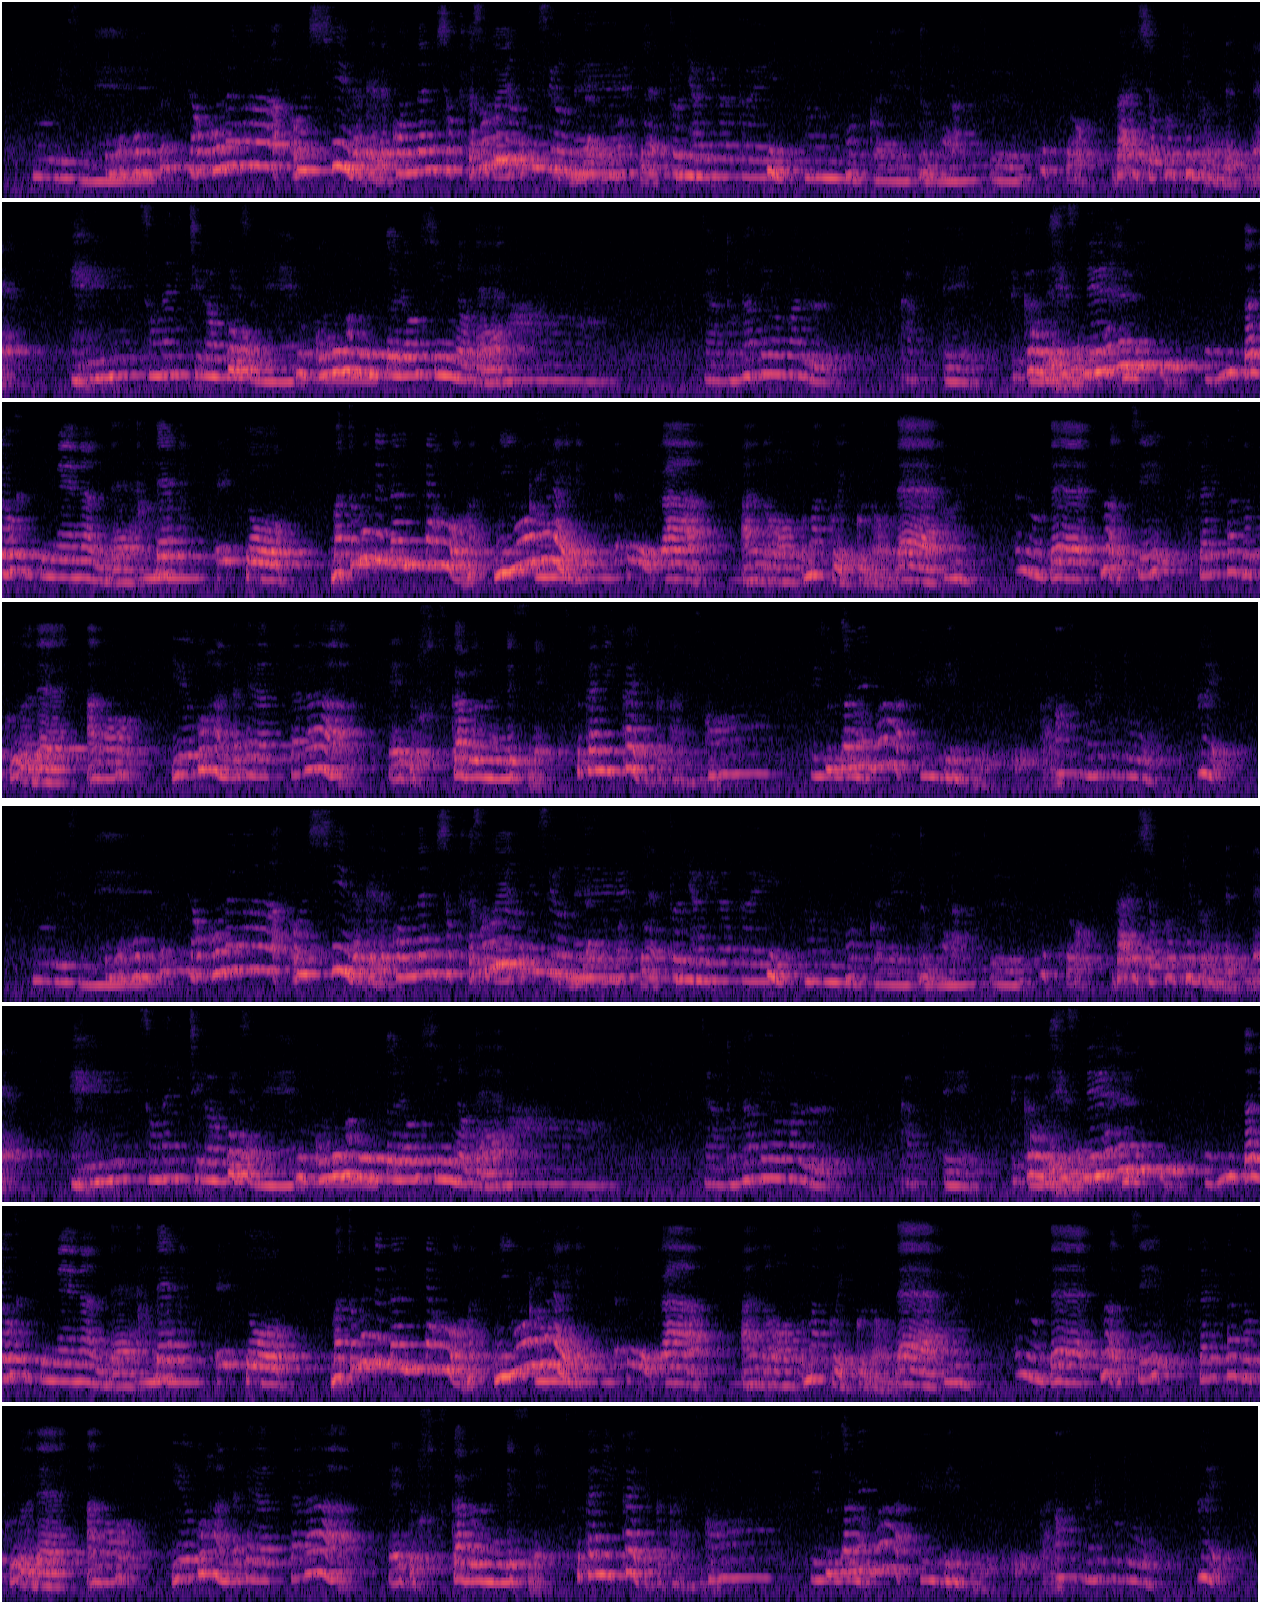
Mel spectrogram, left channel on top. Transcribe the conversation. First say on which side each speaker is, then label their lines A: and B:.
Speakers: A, on the right; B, on the right.
A: そうですね。
B: でも本当にねお米が美味しいだけでこんなに食卓が豊かになるんだと思って、
A: そうなんですよね。本当にありがたい、
B: うん、うん
A: うん、
B: 本当になんか
A: お米と思います。
B: ちょっと外食気分ですね。
A: ええ、そんなに違うんですね。
B: お米、お米が本当に美味しいので、
A: うーん。まあ、じゃあ土鍋をまず買ってって感じですね。
B: そうですね。それでぜひ、本当におすすめなんで。
A: <laughs> あ
B: で、えっと、まとめて炊いた方、ま、2合ぐらいで炊いた方が、
A: あ、ああ、うん。
B: あの、うまくいくので、
A: はい。
B: なので、まあ、うち2人家族で、あの、夕ご飯だけだったら、えっと、2日分ですね。2日に1回炊く感じです。
A: ああ、えっと、
B: 2日目はチンするっていう感じ。
A: じゃあ、ええ、ええ。ああ、なるほど。
B: はい。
